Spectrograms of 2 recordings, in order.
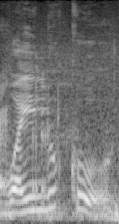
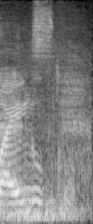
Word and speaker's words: Wailuku: and I want to ask you the correct pronunciation. Is it Wailuku? You got it. Yeah. Okay. Wailuku. Yes. Wailuku.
